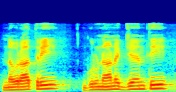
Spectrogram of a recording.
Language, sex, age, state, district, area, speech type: Sindhi, male, 60+, Gujarat, Junagadh, rural, spontaneous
